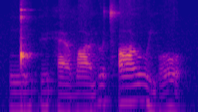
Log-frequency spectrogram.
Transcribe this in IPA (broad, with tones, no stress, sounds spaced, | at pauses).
ŋ͡ǃ i˩˧˩ k y˩˧˩ h æ˩ ɐ̯ v ɑ˩ ɐ̯ j ɯ˥˩ t͡sʼ ɑ˦˥ ɣ u˥˩ j o˩˧˩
